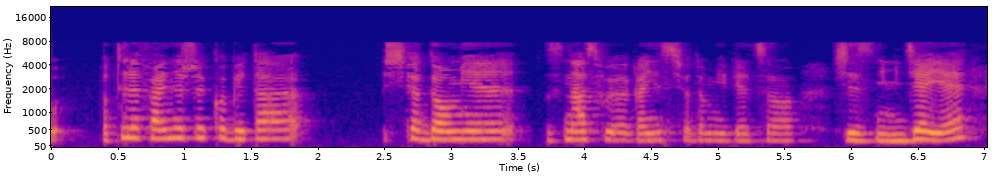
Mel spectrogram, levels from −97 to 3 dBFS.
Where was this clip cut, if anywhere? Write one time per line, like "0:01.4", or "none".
0:03.6

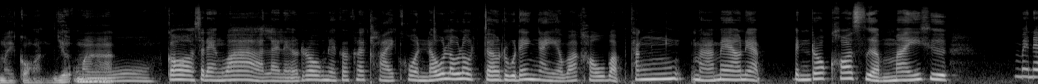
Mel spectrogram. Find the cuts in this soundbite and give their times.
0:01.6
0:06.3
0:06.8

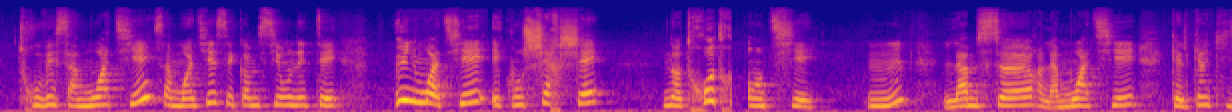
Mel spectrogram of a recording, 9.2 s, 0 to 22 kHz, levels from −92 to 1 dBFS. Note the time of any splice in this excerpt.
0:05.5

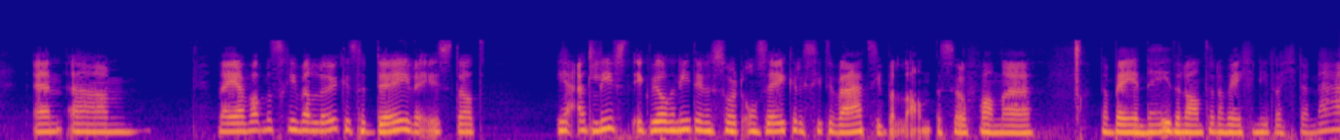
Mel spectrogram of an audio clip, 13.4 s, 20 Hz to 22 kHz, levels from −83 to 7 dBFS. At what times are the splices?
0:03.6

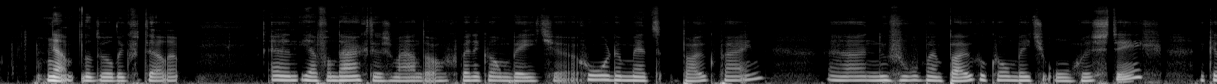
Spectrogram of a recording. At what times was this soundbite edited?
0:02.9
0:05.8

